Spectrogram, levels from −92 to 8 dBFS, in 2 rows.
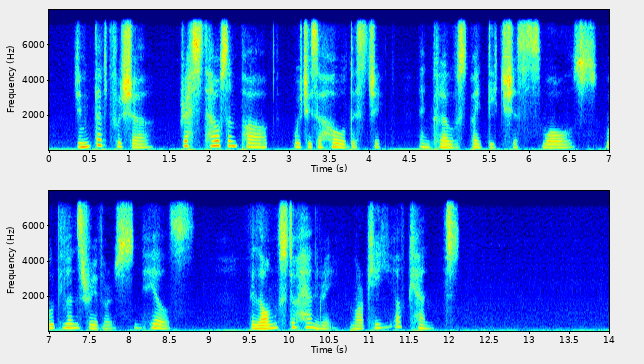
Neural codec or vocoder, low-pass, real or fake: codec, 16 kHz in and 24 kHz out, 0.6 kbps, FocalCodec, streaming, 2048 codes; 7.2 kHz; fake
